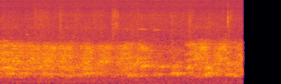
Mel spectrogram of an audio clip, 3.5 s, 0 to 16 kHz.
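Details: German Shepherd puppies from a litter born 27 July 2014, two males and four females, out of Iska v. Muikenshof and Eros v.d. Romerau; overlapping high yips and whimpers run together over a steady, noisy background.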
